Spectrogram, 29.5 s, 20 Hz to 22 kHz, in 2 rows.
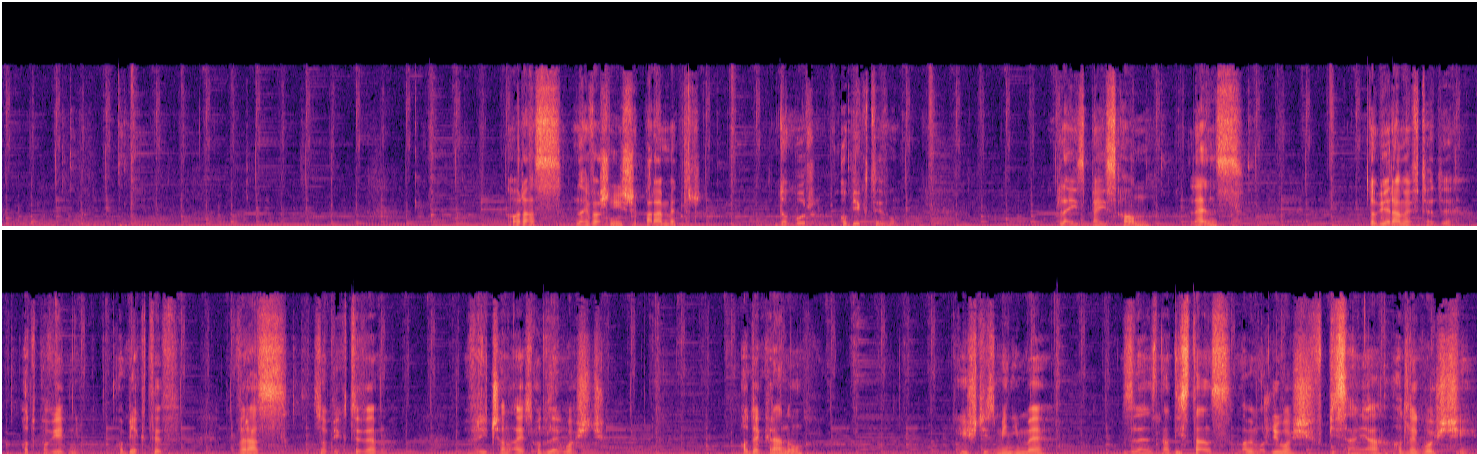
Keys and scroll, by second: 1.1 KP_0, 13.1 2, 28.4 typing.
